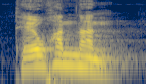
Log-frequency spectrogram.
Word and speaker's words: 대환난: 기회가 오기를 손꼽아 기다렸는데요 우리가이 대환란을 대부분 대환란 발음합니다 그런데 사실 정확한 발음은 대환난 대환란이 아니에요 대환란이 라고 읽을 경우에는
